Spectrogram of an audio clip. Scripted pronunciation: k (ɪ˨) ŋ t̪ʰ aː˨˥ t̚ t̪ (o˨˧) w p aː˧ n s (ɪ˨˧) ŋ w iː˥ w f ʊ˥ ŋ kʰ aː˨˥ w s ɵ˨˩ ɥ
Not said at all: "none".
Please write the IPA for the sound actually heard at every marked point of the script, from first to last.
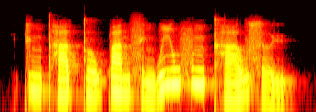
ɪ˧, o˨˥, ɪ˨˩

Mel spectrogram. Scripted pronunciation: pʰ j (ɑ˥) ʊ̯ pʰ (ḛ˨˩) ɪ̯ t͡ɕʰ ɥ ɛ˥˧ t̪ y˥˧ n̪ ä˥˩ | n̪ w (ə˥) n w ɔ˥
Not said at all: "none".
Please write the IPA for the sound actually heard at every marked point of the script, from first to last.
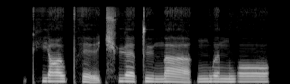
ɑ˥, ḛ˨˩, ə˥

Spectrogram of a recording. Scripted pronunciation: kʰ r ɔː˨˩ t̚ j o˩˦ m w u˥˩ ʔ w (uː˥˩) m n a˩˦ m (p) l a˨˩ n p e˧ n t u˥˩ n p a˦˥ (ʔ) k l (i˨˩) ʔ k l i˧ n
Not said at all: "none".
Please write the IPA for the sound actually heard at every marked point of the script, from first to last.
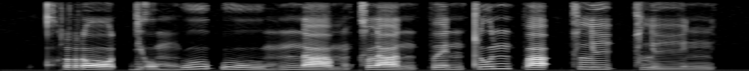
uː˩˦, k, ʔ, i˥˩

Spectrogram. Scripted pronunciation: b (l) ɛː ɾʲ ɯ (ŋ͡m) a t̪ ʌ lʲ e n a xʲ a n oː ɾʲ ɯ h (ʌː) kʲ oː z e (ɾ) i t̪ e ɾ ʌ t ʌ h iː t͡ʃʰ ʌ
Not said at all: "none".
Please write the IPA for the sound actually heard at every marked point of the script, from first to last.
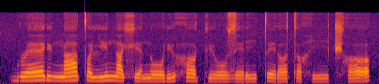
ɹ, ŋ, ʌː, ɾ

